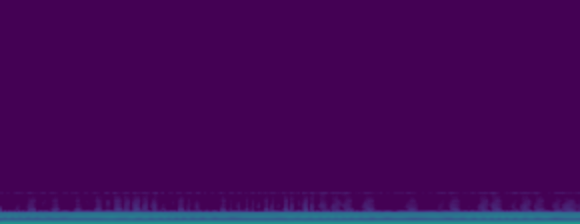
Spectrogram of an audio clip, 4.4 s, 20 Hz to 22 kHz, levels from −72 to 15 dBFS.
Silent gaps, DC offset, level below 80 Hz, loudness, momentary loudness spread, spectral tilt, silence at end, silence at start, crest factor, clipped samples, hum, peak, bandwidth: none; under 0.1%; -76 dBFS; -29 LUFS; 0 LU; -11.5 dB/octave; 0 s; 0 s; 8 dB; under 0.1%; none; -20 dBFS; 3.3 kHz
